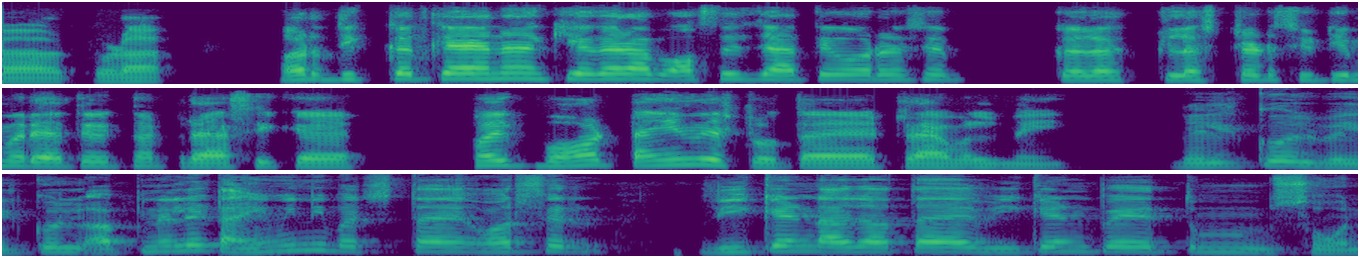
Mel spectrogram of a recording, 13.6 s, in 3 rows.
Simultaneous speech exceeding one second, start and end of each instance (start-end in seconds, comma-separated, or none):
none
